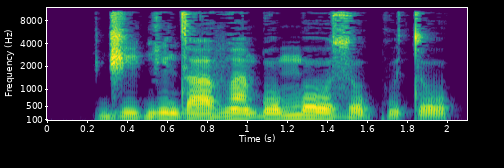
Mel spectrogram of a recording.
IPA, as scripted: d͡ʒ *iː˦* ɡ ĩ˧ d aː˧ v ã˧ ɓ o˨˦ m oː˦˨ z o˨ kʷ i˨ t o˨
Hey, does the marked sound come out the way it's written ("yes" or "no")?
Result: no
